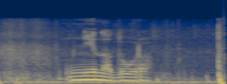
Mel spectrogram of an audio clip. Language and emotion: Russian, neutral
